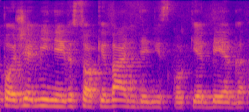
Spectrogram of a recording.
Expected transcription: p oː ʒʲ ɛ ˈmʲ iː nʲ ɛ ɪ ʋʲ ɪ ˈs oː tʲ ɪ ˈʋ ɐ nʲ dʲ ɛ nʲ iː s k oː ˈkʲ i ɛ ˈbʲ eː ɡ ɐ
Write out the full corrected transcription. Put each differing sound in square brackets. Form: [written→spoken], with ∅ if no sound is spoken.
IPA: p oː ʒʲ ɛ ˈmʲ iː nʲ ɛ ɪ ʋʲ ɪ ˈs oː [tʲ→kʲ] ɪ ˈʋ ɐ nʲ dʲ ɛ nʲ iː s k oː ˈkʲ i ɛ ˈbʲ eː ɡ ɐ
